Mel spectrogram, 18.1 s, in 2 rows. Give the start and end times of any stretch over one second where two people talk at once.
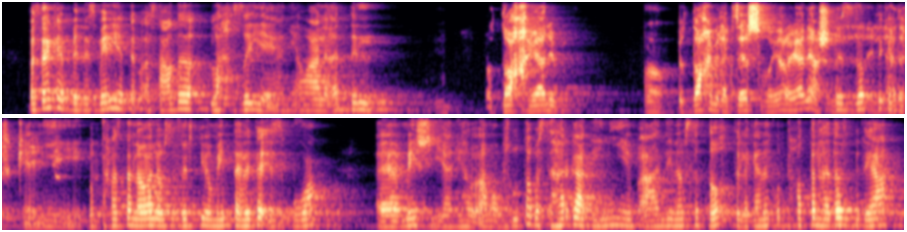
8.2-9.6

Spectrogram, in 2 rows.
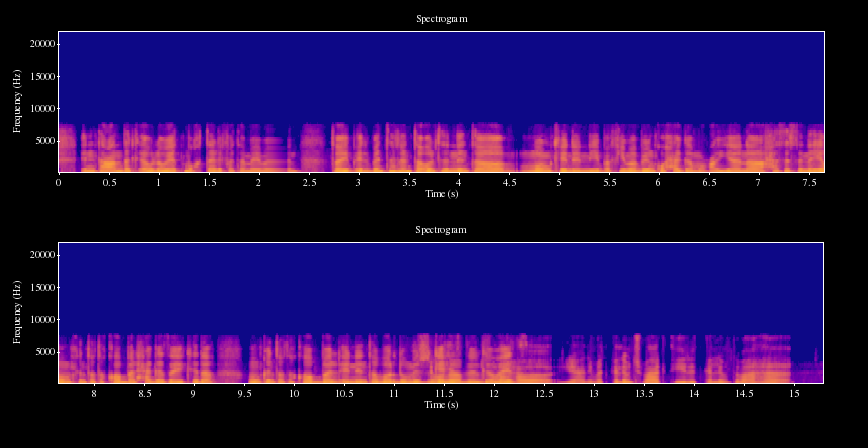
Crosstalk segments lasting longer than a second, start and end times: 11.0-12.3

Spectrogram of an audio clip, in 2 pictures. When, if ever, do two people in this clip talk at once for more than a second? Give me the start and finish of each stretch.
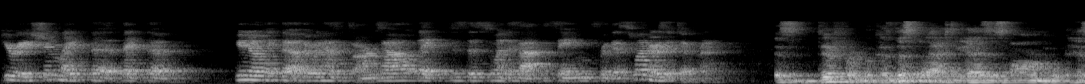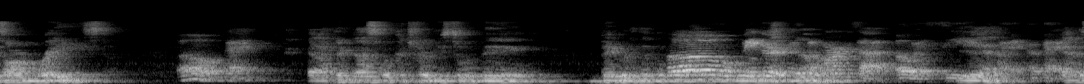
17.5-19.2

